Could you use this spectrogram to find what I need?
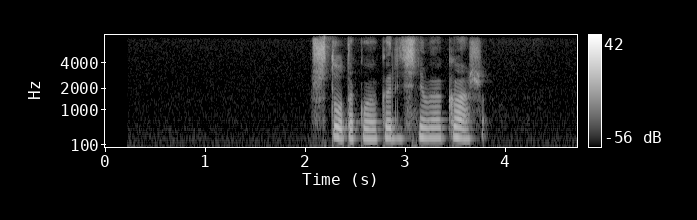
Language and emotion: Russian, angry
